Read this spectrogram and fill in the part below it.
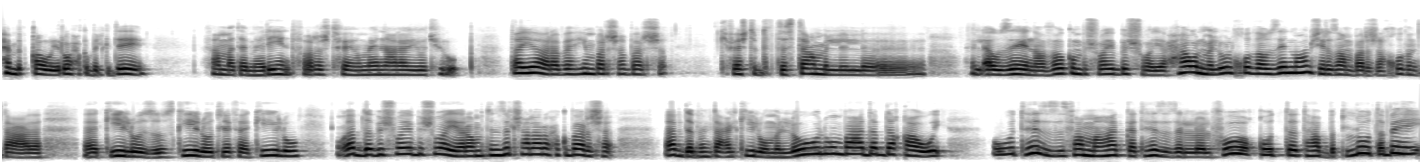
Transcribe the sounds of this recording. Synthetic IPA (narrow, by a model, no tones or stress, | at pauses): ħəbːt̪̚qɑwːiɾuːħəkbɪlkd̪ɛːm | fæmːæt̪æmæɾiːnt̪fɑ̰rˤːɑʒt̪fɛːhʊmɛːnʕalæjut̪jṵːb̥ | t̪ɑjːɑːɾˤɑbæɦiːmbɑɾˤʃabɑɾˤʃæ | kɪ̥fɛːʃt̪ɪb̚d̪æt̪ɪst̪aʕmɪlɪ | lʔæwzɛːnaðˤɑkʊmbɪʃwajːabɪʃwajːaħaːwəlmɪlːuːllxuːðˤʔæwzɛːnmæhʊmʃiɾɪzɑːmbɑɾˤʃaxuːðˤmt̪aːʕ | kiːluzuːzkiːlut̪leːθækiːlu | wʔæb̚d̪æbɪʃwajːabɪʃwajːaɾˤɑwmæt̪ɪnzɪlʃʕalæɾˤuːħəkbɑɾˤʃæ | ʔæbd̪æbmt̪aːʕɪlkiːlumɪnlʔʊːlwɪmbaʕad̪ʔæb̚d̪æqɑwːi | wt̪hɪzːfæmːæɦækːæt̪hɪzɪllfuːqwt̪t̪hɑbːɑt̪ˤlːuːt̪ˤɑbɪhi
